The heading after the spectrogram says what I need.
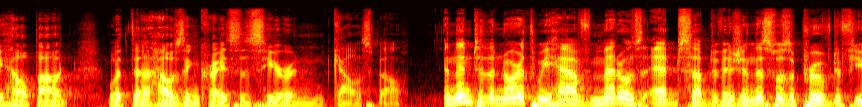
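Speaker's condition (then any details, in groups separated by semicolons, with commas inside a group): No condition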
